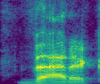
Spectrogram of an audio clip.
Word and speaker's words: Vadic: Vedic, I think her name is. Gotta make sure I'm pronouncing that right. Let me make sure. Vadic, yeah, I was pronouncing that right.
